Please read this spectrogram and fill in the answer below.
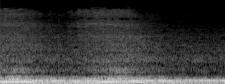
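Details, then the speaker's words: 2007 Ford F-150 5.4L 3-valve V8 goosed in a short rev with no load: a ragged, stumbling beat as cylinder 2 stays dead from a loose, burnt spark plug, misfiring whether revved or idling. "so nothing nothing else number two is a dead misfire no matter if you goose it or it's sitting at island no load"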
